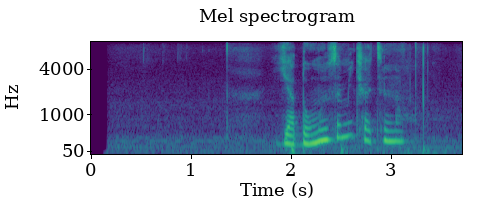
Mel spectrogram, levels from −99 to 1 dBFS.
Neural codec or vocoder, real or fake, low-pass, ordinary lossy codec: none; real; none; none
